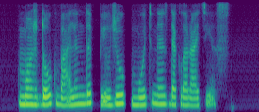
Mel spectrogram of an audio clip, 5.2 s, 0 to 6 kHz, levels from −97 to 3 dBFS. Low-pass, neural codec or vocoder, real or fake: 5.4 kHz; codec, 16 kHz, 0.4 kbps, LongCat-Audio-Codec; fake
